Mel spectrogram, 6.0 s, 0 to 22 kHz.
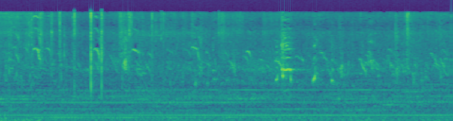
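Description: Many 50-day-old Golden Mix laying hens cluck throughout a poultry shed, scattered short clucks near and far over a steady low mechanical hum.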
